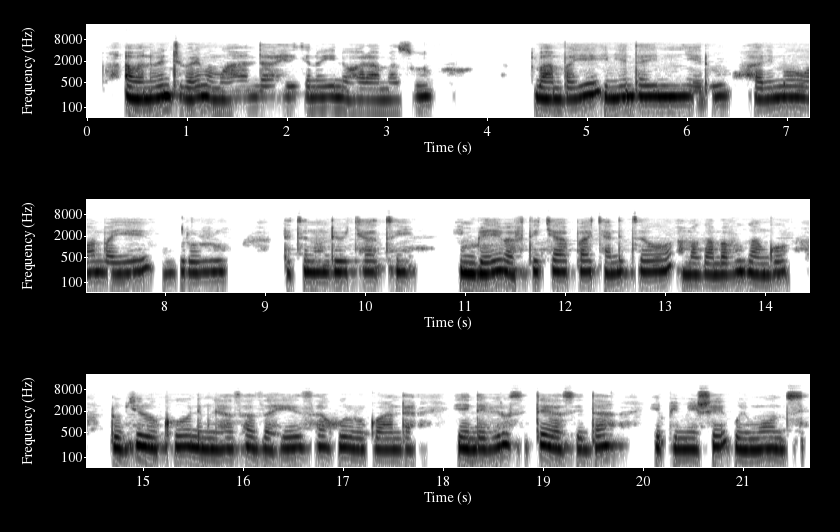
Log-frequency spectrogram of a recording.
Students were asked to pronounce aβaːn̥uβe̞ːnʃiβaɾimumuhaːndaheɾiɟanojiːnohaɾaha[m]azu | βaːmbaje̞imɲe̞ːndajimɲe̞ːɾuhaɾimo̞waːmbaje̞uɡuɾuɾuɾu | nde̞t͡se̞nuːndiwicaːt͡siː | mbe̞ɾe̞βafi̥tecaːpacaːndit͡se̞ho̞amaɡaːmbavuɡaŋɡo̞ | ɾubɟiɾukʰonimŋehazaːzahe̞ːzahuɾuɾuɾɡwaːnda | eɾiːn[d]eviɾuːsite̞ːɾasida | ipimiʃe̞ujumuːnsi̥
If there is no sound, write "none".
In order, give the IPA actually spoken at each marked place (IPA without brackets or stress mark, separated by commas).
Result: m, d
